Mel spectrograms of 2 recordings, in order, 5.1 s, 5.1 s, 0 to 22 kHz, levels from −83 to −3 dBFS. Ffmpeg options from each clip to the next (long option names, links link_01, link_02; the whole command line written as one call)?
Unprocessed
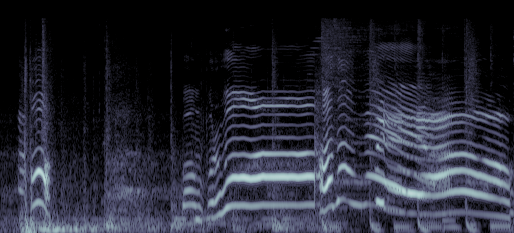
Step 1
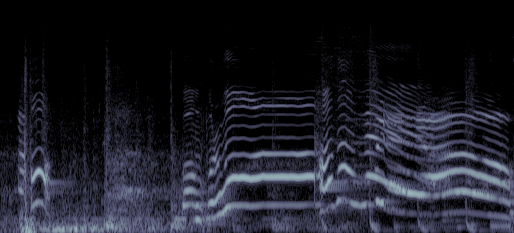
ffmpeg -i in.wav -af "highshelf=frequency=5800:gain=-7,bandreject=frequency=54.23:width_type=h:width=4,bandreject=frequency=108.46:width_type=h:width=4,bandreject=frequency=162.69:width_type=h:width=4,bandreject=frequency=216.92:width_type=h:width=4,bandreject=frequency=271.15:width_type=h:width=4,bandreject=frequency=325.38:width_type=h:width=4,bandreject=frequency=379.61:width_type=h:width=4,bandreject=frequency=433.84:width_type=h:width=4,bandreject=frequency=488.07:width_type=h:width=4,bandreject=frequency=542.3:width_type=h:width=4,bandreject=frequency=596.53:width_type=h:width=4,bandreject=frequency=650.76:width_type=h:width=4,bandreject=frequency=704.99:width_type=h:width=4,bandreject=frequency=759.22:width_type=h:width=4,bandreject=frequency=813.45:width_type=h:width=4,bandreject=frequency=867.68:width_type=h:width=4,acompressor=threshold=-31dB:ratio=6" out.wav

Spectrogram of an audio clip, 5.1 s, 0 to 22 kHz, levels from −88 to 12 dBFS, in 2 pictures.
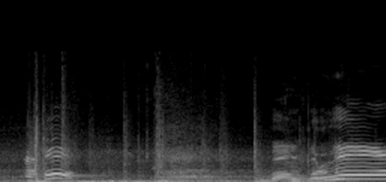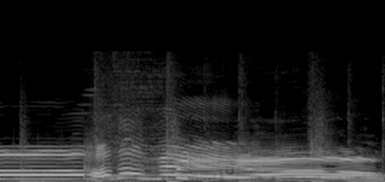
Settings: ffmpeg -i in.wav -af "equalizer=frequency=3500:width=1.1:gain=12.5,volume=5dB" out.wav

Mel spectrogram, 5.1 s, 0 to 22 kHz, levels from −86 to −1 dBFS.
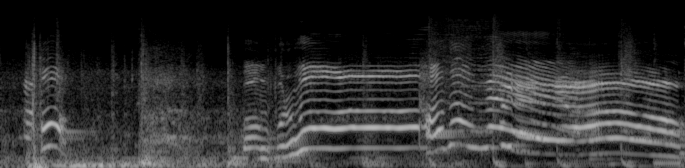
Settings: ffmpeg -i in.wav -af "aphaser=in_gain=1:out_gain=1:delay=2.3:decay=0.24:speed=1.8:type=sinusoidal,volume=-4dB" out.wav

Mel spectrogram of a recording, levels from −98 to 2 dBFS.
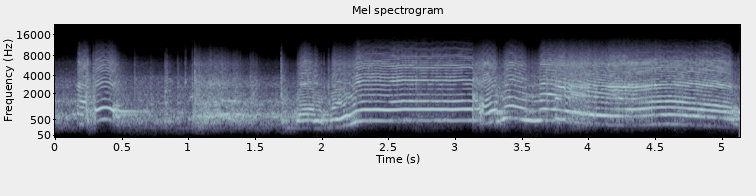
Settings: ffmpeg -i in.wav -filter_complex "[0:a]adynamicsmooth=sensitivity=6.5:basefreq=2500,asplit=2[link_01][link_02];[link_02]highpass=frequency=720:poles=1,volume=30dB,asoftclip=type=tanh:threshold=-18dB[link_03];[link_01][link_03]amix=inputs=2:normalize=0,lowpass=frequency=3200:poles=1,volume=-6dB,highpass=frequency=490:width=0.5412,highpass=frequency=490:width=1.3066,equalizer=frequency=760:width_type=q:width=4:gain=-4,equalizer=frequency=1100:width_type=q:width=4:gain=-7,equalizer=frequency=2300:width_type=q:width=4:gain=-3,equalizer=frequency=6100:width_type=q:width=4:gain=7,lowpass=frequency=7900:width=0.5412,lowpass=frequency=7900:width=1.3066,volume=5dB" out.wav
